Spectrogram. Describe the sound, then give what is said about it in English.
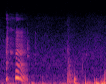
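A person coughs from a very fizzy, super carbonated drink: a rough, strained cough with a falling voiced tail, then a few shorter, quieter hacking bursts about a second later. “It is so fizzy. It is making me cough.”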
